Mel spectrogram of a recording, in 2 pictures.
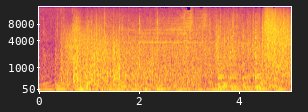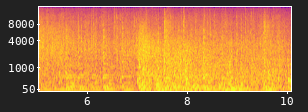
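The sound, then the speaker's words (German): A hailstorm with thunder: dense, steady pattering over deep rumbling, with heavier crashing surges swelling up every few seconds. Loud, with no voices. “Bei einem Hagelsturm zum Beispiel ereignen sich viele kleine, aber auch einzelne Großschäden.”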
